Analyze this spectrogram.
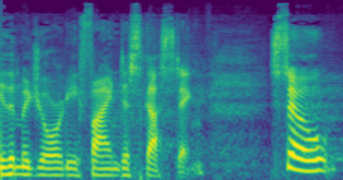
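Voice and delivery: normal talking voice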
